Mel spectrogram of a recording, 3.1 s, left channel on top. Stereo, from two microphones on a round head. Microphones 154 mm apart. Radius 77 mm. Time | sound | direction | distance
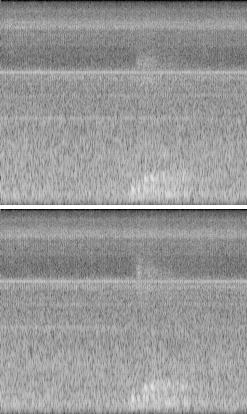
1.6 | a man speaking | 35° right (ahead or behind) | 7.5 m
